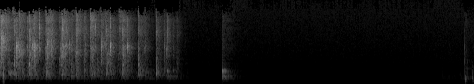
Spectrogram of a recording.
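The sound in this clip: Audience applause welcoming a speaker in a chapel: a burst of many hands clapping that fades and stops after a few seconds, leaving near silence broken by a couple of faint, brief sounds.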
